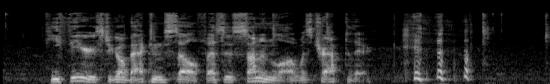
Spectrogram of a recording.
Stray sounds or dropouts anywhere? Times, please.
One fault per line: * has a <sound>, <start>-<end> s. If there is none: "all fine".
* has a laugh, 3.9-4.8 s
